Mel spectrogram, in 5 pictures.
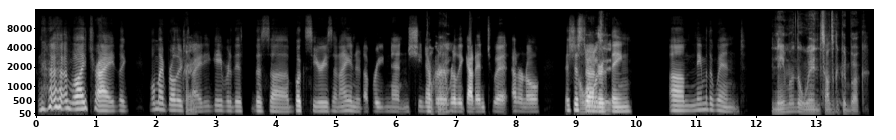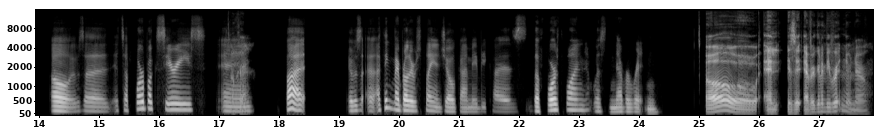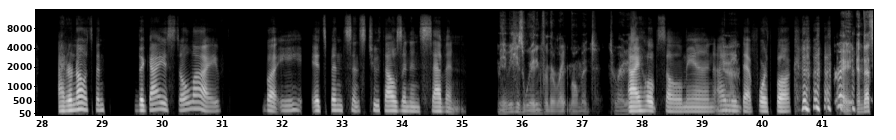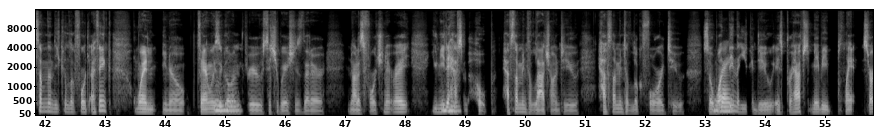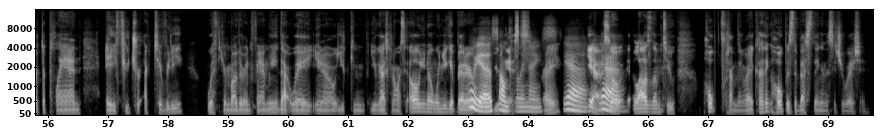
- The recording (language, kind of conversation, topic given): English, advice, How can I cope with anxiety while waiting for my medical test results?
- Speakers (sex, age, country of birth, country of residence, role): female, 50-54, United States, United States, user; male, 30-34, United States, United States, advisor
- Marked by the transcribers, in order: chuckle; tapping; laugh; other background noise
